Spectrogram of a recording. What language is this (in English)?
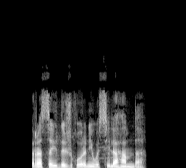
Pashto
